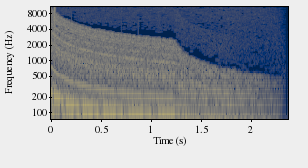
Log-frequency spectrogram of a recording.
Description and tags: A machine loop winding down. I intended this for a chaingun - the sound winding down as the gun's motor is powered down.
loop, machine, wind-down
